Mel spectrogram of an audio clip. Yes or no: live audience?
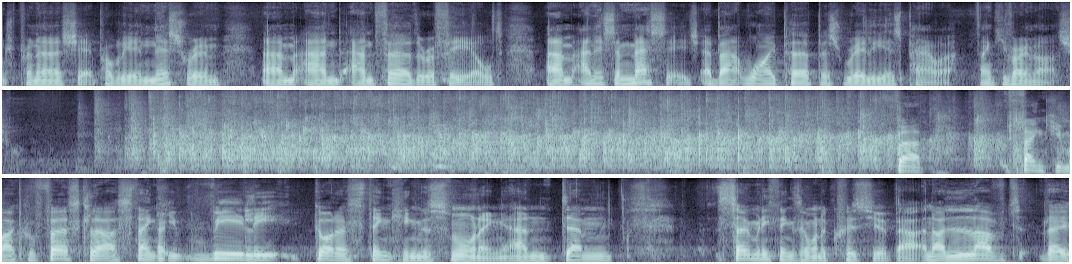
yes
